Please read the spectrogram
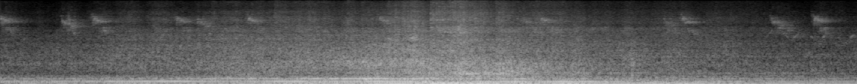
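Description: A motor vehicle passing, its engine and road noise swelling to a peak about halfway through and then fading, over a steady low hum. Small birds chirp in short high notes at the start and near the end.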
